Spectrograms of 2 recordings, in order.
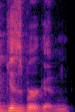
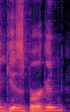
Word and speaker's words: Gisbergen: I for my trick with Shane, besides just calling him Shane, is emphasizing the E, where it's probably Gisbergen is probably the proper way to do it.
